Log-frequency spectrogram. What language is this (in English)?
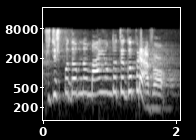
Polish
